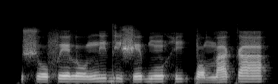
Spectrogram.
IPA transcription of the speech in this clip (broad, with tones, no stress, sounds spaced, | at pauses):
ʃ o˨ f e˧ l o˧ n i˦ d i˦˨ ʃ e˨˦ b ũ˧ h i˧ k͡p ɔ˨ m a˨˦ k a˦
